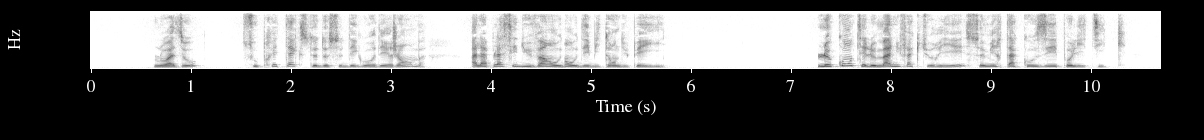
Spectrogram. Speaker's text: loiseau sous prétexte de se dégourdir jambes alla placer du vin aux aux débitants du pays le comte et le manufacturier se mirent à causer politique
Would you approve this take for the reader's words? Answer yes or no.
yes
